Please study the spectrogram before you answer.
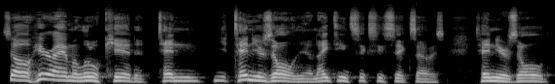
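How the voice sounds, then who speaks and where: A man's voice: a little high, moderate pace, no echo, studio quality. A man in his sixties from New York State, a retired army officer telling stories as a podcast guest in a chatty, rambling way, laughing often. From New York State, USA. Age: 60s. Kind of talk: casual storytelling interview.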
